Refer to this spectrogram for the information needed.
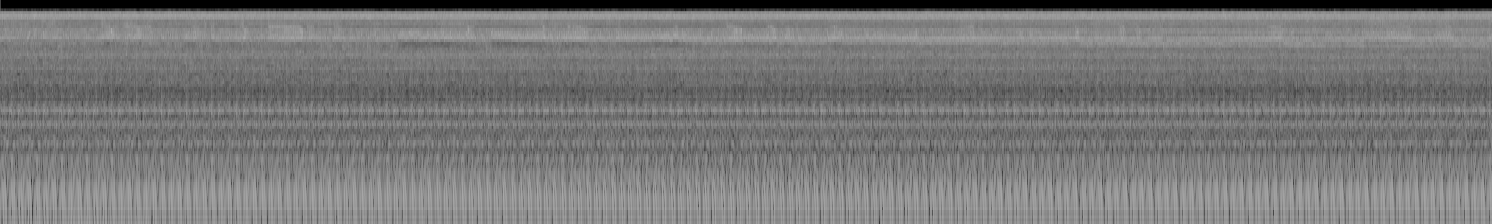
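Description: Steady motor hum with fast, even pulsing and a faint hiss throughout: a nebulizer compressor running continuously.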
